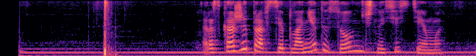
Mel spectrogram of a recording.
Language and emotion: Russian, neutral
